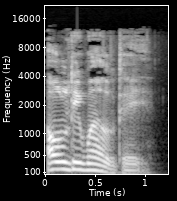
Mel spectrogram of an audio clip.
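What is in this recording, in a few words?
"olde worlde", British English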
